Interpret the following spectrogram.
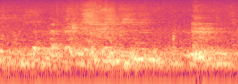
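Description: Faint voices and soft chuckling from people in a hall, under the level of the talk around it.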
